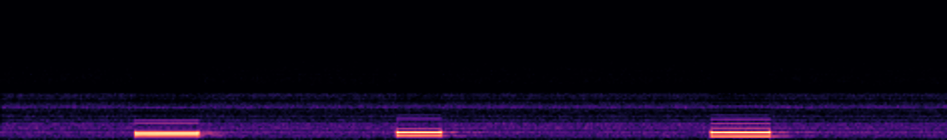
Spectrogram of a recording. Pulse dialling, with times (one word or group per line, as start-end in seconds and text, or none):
none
